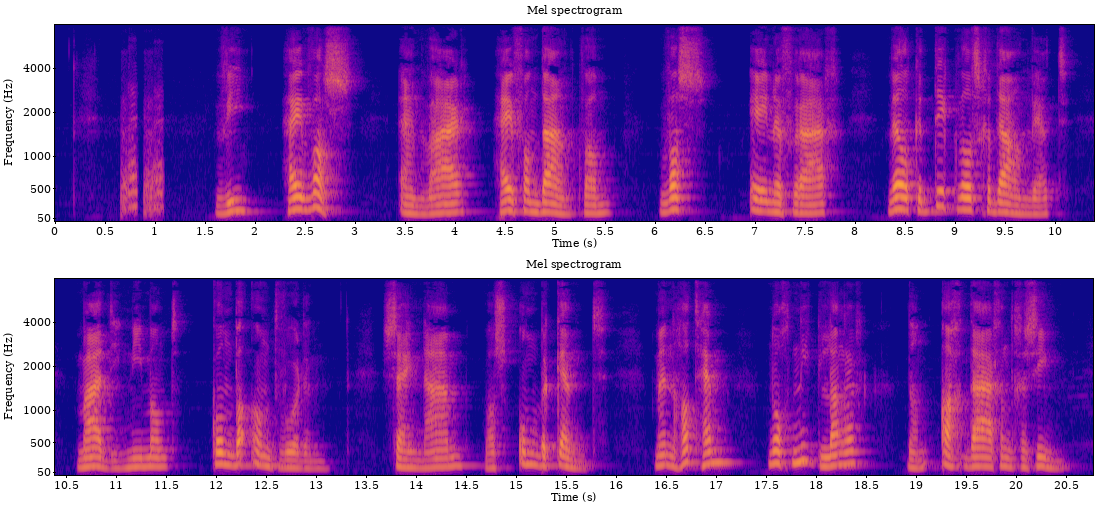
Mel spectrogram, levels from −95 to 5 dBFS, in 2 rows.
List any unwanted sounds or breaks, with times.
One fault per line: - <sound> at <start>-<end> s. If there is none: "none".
- laugh at 0.6-1.1 s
